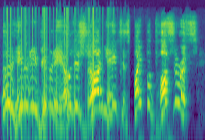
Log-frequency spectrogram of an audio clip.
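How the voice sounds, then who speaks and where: A pompous, plummy English gentleman, as a man puts him on in a fake English accent, sounding mock-outraged. The voice sits well above the man's own and climbs and dips grandly. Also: extremely high pitch, very animated, normal speed, voice pushed up, heavily acted, rough recording. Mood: mock outrage. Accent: put-on English. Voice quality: plummy, theatrical.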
